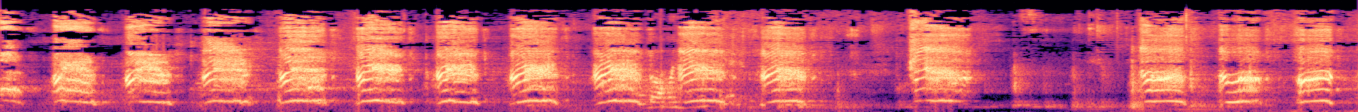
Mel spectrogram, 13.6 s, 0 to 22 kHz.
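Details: Newborn cry from a baby girl weighing 3,140 grams just delivered by C-section: rhythmic, high-pitched crying in repeated bursts, a strong, healthy-sounding cry.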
